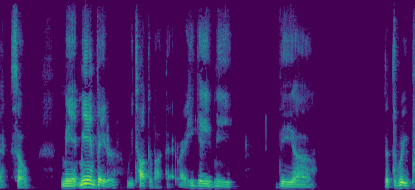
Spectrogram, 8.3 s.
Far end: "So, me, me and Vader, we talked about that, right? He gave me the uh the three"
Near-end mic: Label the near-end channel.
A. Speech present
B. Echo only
B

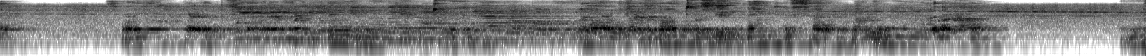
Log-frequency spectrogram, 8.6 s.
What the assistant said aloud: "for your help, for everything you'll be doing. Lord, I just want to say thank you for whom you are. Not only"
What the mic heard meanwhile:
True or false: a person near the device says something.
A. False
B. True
B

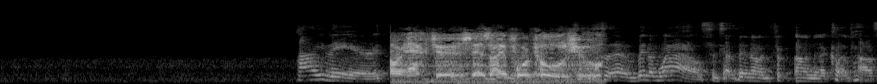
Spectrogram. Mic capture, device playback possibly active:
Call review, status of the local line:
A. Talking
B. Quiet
A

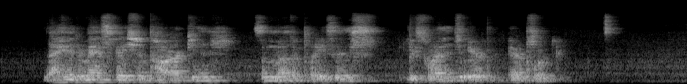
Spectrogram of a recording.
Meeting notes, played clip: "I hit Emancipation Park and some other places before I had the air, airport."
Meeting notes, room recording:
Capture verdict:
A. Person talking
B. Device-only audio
B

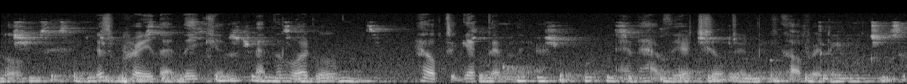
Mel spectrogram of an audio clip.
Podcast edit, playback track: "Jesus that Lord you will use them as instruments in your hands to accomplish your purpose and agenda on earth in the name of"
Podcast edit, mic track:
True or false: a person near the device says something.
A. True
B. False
A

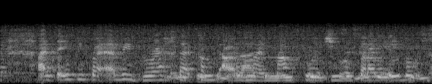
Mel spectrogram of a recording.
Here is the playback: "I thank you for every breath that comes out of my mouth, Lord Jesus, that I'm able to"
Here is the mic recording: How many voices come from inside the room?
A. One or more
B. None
A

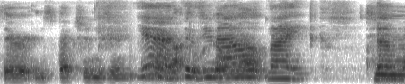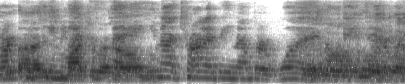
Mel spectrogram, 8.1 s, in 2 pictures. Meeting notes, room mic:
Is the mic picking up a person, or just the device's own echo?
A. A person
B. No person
A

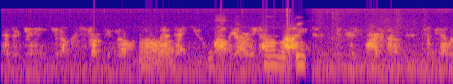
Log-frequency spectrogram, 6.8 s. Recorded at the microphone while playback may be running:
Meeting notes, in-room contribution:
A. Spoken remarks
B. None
A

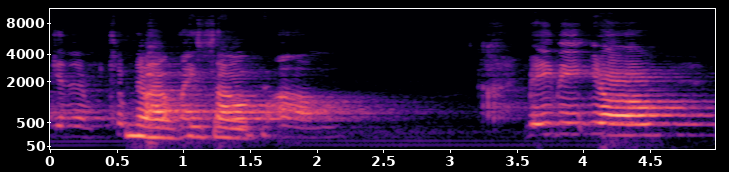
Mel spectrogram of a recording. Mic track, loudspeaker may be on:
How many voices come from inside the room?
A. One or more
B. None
A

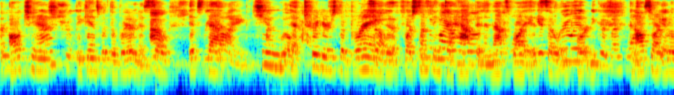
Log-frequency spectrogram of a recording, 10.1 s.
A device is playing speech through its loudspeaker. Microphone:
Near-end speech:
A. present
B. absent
B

